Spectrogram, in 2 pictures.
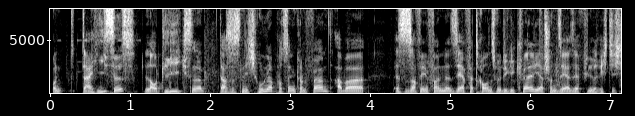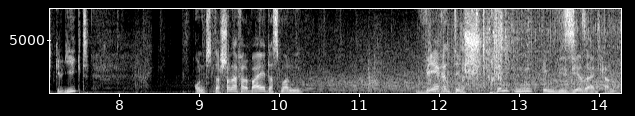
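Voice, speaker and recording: Excitable young male game streamer. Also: mid-range voice, normal speed, soft background music. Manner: casual, slangy, excitable, talks to chat. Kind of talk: live game commentary.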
